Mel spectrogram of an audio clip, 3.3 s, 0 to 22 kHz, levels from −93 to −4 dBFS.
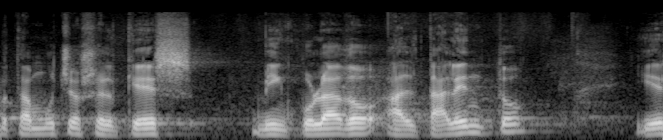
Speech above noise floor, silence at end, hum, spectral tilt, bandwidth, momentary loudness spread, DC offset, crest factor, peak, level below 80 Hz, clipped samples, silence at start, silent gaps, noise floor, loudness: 25 dB; 0 s; none; -4 dB/octave; 16 kHz; 11 LU; under 0.1%; 22 dB; -2 dBFS; -74 dBFS; under 0.1%; 0 s; none; -49 dBFS; -24 LUFS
